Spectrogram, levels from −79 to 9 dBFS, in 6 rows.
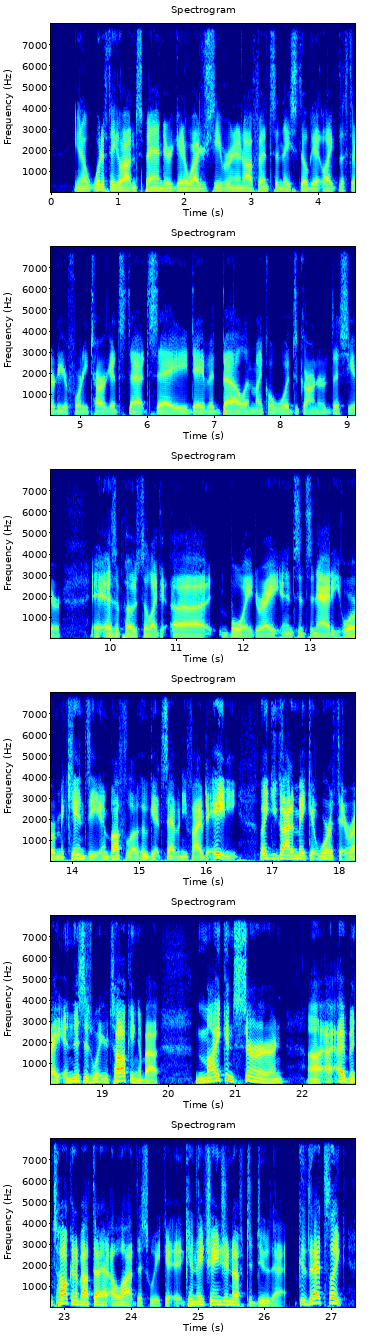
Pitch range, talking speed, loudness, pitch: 100-135 Hz, 205 wpm, -22 LUFS, 110 Hz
